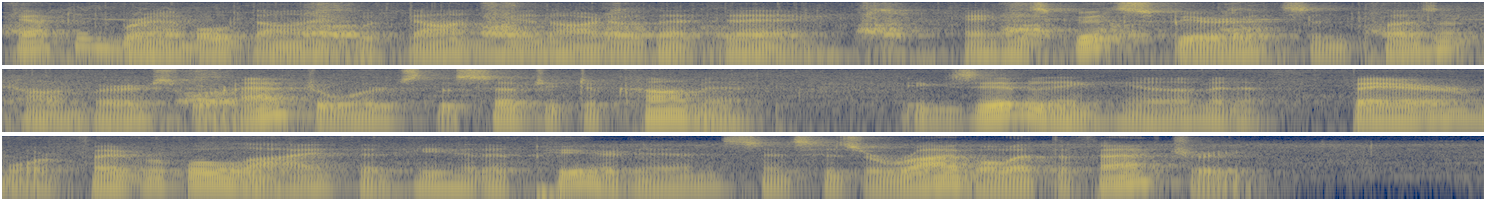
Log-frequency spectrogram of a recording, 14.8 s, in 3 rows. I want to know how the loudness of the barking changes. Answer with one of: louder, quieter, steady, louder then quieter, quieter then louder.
quieter.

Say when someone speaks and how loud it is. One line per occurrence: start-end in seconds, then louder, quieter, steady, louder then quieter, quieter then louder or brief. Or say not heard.
0.0-14.1 steady.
